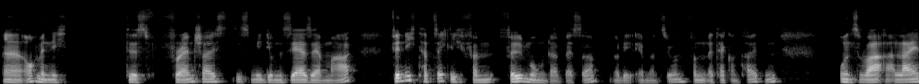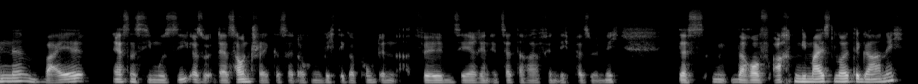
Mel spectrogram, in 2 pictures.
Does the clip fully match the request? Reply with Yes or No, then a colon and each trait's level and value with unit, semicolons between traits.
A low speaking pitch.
Yes: low, 110 Hz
